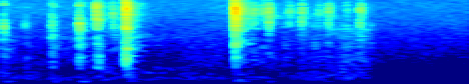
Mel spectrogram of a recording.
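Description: Quick bursts of keystrokes on a computer keyboard as code is typed, a short run of close, crisp clicks that stops after a couple of seconds.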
